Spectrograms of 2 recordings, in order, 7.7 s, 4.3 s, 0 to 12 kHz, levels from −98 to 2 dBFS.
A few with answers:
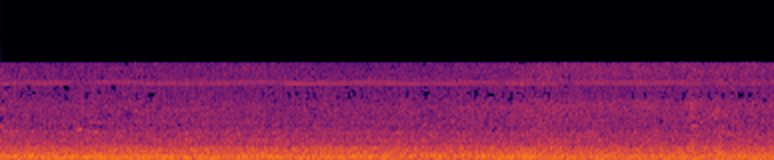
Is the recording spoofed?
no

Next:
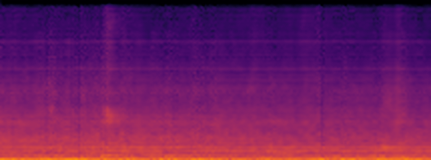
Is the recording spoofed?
yes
